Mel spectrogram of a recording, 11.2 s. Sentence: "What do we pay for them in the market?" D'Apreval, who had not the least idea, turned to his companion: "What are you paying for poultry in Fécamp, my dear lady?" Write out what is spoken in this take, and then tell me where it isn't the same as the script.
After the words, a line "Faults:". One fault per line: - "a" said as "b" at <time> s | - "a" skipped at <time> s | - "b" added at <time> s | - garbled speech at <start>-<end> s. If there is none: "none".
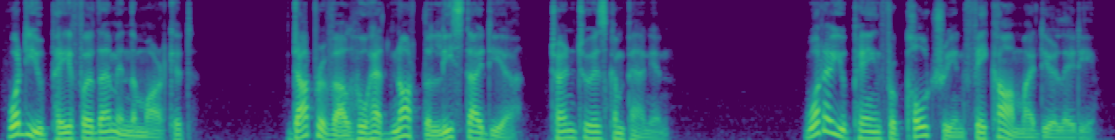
"What do you pay for them in the market?" D'Apreval, who had not the least idea, turned to his companion: "What are you paying for poultry in Fécamp, my dear lady?"
Faults:
- "we" said as "you" at 0.3 s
